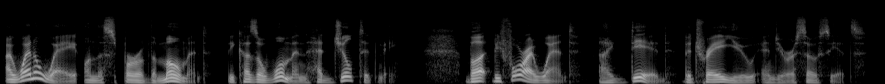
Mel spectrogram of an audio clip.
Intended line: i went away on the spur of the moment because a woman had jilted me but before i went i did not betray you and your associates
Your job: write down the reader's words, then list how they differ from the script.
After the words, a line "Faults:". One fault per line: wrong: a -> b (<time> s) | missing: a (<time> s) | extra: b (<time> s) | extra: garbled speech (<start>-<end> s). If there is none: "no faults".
i went away on the spur of the moment because a woman had jilted me but before i went i did betray you and your associates
Faults:
missing: not (6.7 s)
